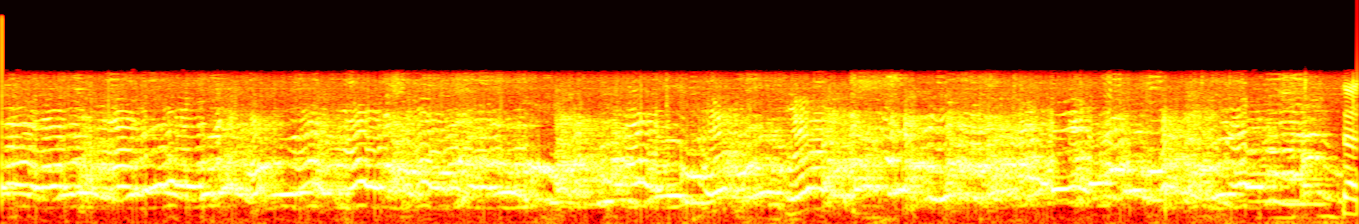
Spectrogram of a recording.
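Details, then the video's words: Three Siberian huskies howl together in long, wavering, overlapping tones, each trying to outdo the others. "Siberian Husky Song"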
